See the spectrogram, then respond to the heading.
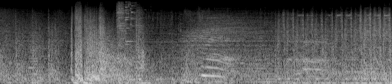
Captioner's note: groans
